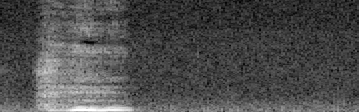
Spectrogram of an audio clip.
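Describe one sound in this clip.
A young girl speaks briefly and cheerfully close by.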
